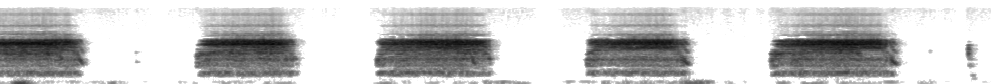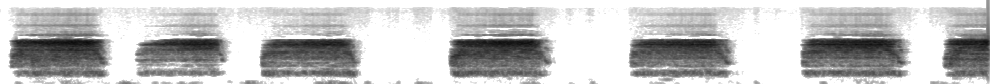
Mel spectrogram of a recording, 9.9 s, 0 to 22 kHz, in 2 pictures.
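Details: During a nighttime feeding at an owl nest, March 25, 2012 around 3:53 AM, rabbits on hand and food shredded for the young; about fourteen raspy hissing screeches, roughly one per second, with soft knocks early on.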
